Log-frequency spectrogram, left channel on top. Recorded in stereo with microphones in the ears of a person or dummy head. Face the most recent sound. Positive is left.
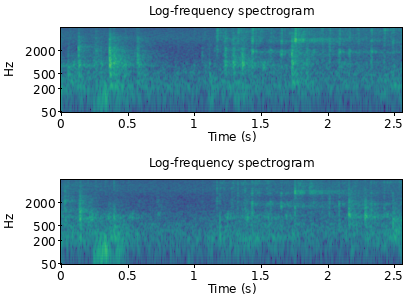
turn(degrees=10)  # may be behind; listen again after turning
